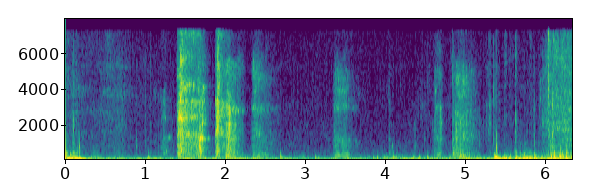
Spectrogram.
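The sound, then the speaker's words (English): Muffled handling noises as someone takes a drink and pulls off a headset: rustles, soft thumps and a few sharp bursts like brief coughs from a scratchy throat, with no talking. “I'm just gonna have a little drink here and take the headset off for a moment.”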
